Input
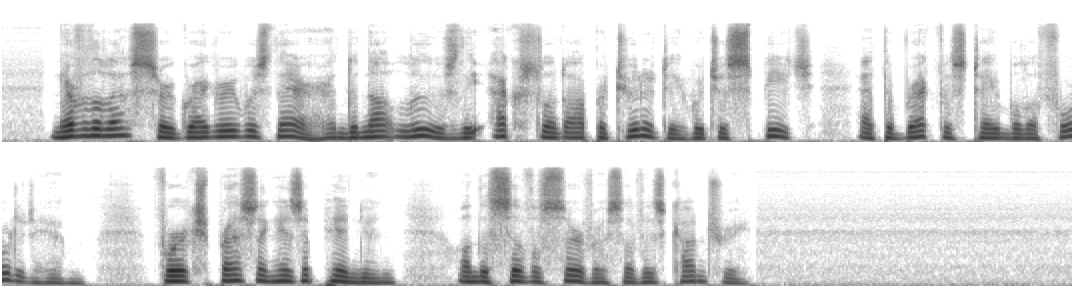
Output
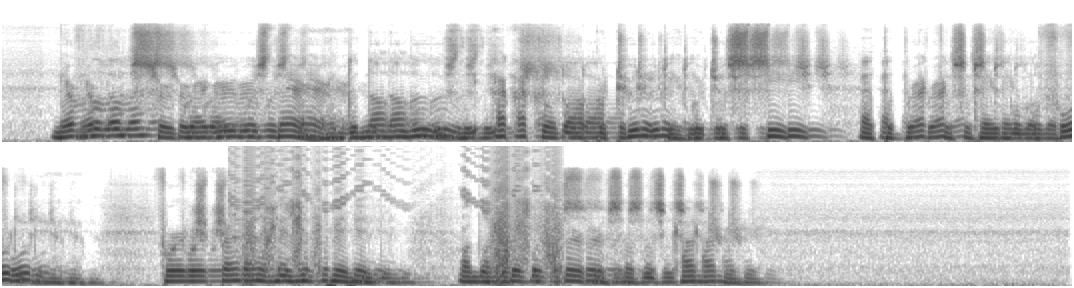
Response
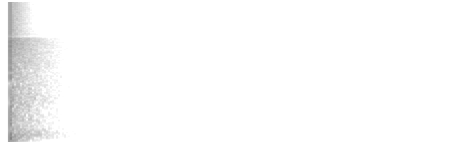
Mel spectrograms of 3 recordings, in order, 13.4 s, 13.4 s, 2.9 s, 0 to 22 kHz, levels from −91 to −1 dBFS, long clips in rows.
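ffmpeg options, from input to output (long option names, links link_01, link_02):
-filter_complex "[0:a]aecho=1:1:126|252|378:0.668|0.134|0.0267,asettb=1/sr,asplit=3[link_01][link_02][link_03];[link_01]atrim=end=8.104[link_04];[link_02]atrim=start=8.1:end=10.2,asetpts=PTS-STARTPTS,afade=type=in:duration=0.004:curve=qsin,afade=type=out:start_time=2.096:duration=0.004:curve=qsin,acrusher=samples=9:mix=1:aa=0.000001:lfo=1:lforange=5.4:lforate=2[link_05];[link_03]atrim=start=10.196[link_06];[link_04][link_05]acrossfade=duration=0.004:curve1=hsin:curve2=qsin[link_07];[link_07][link_06]acrossfade=duration=0.004:curve1=qsin:curve2=hsin,alimiter=limit=-19.5dB:level=0:latency=1:release=382,volume=2.5dB"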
